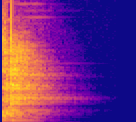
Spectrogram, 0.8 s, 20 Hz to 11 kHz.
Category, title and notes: Sound effects > Other mechanisms, engines, machines
Shield block-01
Shield block sound effect. Recorded on Rode-NT-1A
block, Rode-NT-1A, SHIELD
